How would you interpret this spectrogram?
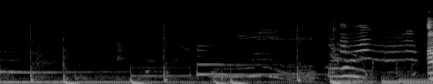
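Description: A kitten that has just woken up gives a few high, wavering meows, the last ones louder, with soft thumps and a low background hum in between.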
